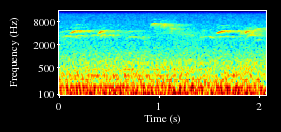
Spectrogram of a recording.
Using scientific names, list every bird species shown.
Poecile atricapillus, Spinus tristis, Dryocopus pileatus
